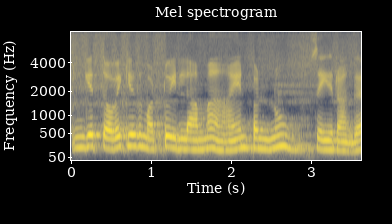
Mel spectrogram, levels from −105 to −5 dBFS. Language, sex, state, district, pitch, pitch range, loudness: Tamil, female, Tamil Nadu, Nilgiris, 195 Hz, 180-215 Hz, -15 LUFS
